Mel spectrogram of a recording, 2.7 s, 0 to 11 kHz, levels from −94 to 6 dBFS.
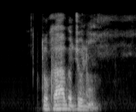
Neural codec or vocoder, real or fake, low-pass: codec, 16 kHz, 4 kbps, FreqCodec, smaller model; fake; 7.2 kHz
